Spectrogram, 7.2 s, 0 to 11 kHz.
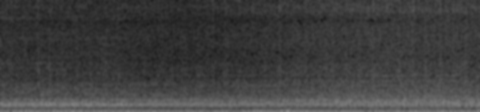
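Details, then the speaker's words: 2011-2014 Ford F-150 5.0L after installing Spectre 9976 cold air intake: smooth even idle, little change, with audible soft rush of intake air, no knocks or misses; normal idle. "as you guys can tell it didn't do a whole bunch for the idol this is one thing I really like about this unit you can hear it it is just sucking in air though"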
